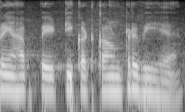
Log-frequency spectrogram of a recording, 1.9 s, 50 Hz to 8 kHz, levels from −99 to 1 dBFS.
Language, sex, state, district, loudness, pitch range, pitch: Hindi, male, Uttar Pradesh, Lucknow, -17 LUFS, 120-135 Hz, 130 Hz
